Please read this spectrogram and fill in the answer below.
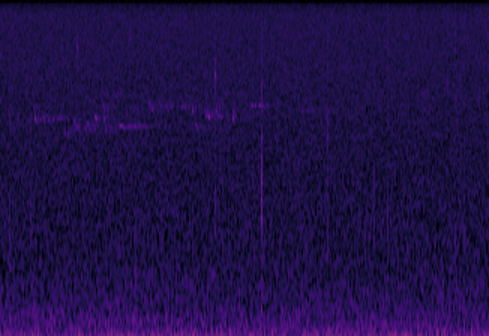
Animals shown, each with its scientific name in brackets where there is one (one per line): Winter Wren (Troglodytes hiemalis)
